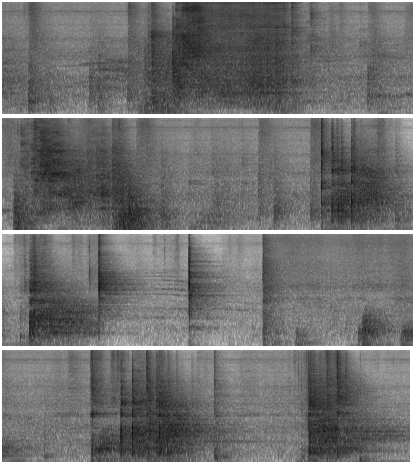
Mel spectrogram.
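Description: Kitchen handling noise: a series of irregular clattering and scraping bursts, about eight of them, a second or two apart.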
